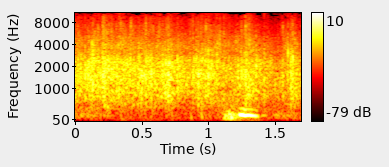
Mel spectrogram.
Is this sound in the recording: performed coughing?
no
